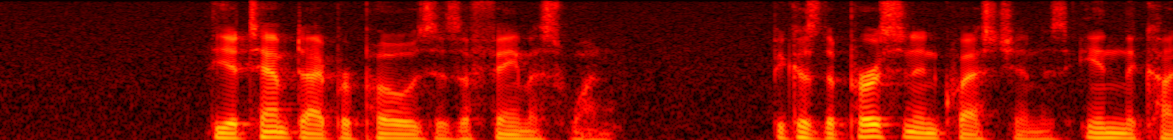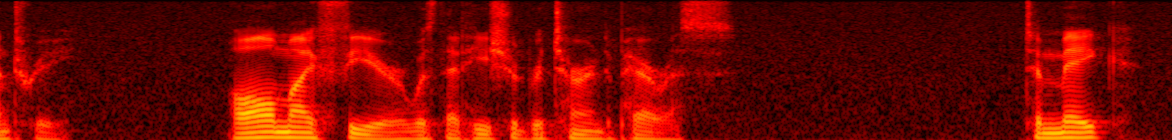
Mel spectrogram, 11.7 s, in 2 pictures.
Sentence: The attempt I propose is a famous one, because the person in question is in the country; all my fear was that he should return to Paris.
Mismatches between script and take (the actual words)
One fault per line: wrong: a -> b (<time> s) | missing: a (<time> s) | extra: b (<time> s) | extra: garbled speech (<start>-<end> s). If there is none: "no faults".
extra: To make (11.0 s)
